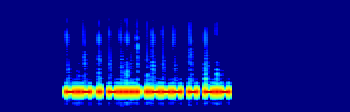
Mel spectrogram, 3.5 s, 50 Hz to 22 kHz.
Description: Morse code, heard as a keyed tone, about 46 wpm, 700 Hz. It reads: KE6JTK
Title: USA Call Signs - 6 Characters - 6x Character Spacing - 45wpm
